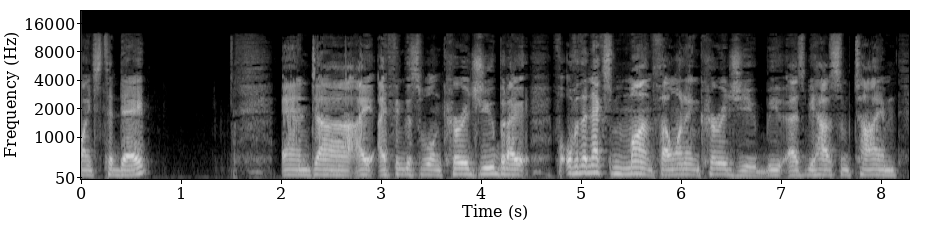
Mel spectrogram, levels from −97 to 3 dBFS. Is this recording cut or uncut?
uncut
